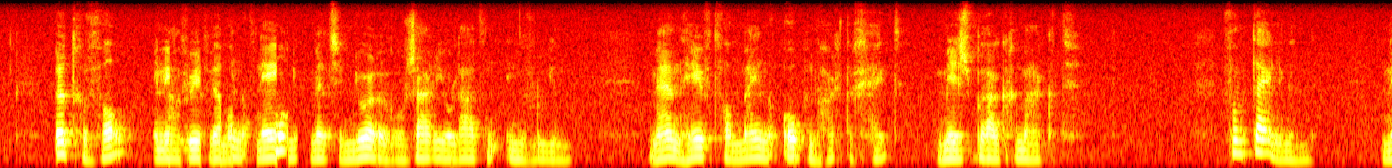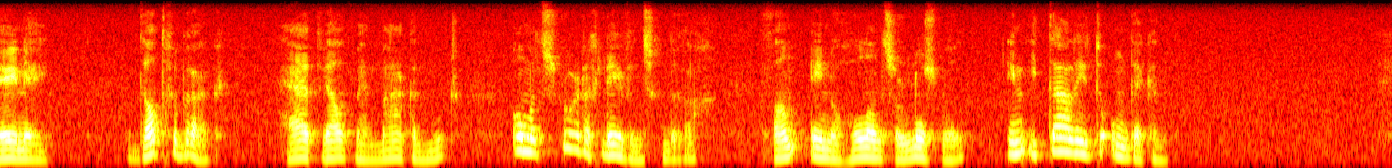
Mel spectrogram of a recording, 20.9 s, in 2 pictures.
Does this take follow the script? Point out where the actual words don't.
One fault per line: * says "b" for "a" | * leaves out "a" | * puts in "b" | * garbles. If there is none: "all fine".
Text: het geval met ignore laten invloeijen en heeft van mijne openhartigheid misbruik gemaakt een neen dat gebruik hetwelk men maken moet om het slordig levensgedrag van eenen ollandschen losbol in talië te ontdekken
* garbles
